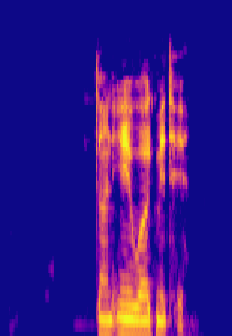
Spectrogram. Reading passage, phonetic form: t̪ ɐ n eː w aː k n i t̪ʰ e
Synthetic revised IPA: t̪ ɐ n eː w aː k m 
